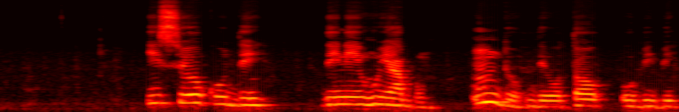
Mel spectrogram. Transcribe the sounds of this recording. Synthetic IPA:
i˦se˦o˦kʷʊ˦ɪ˦ | dɪ˨ni˦ɦu˦ja˦bʊ˨ | n̩˦dʊ˨dɪ˨ʊ˨tɔ˦o˦bi˦bi˦

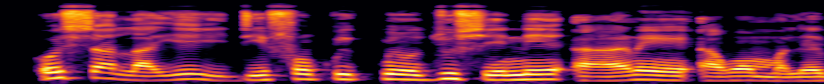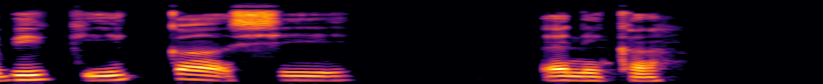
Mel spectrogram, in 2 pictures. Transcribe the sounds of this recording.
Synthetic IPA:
o˦ʃa˦˨la˨je˨˦i˨di˨˦fũ˦k͡pĩ˦k͡pĩ˦o˧d͡ʒu˦ʃe˧nĩ˦ʔa˨˦ɾ̃ĩ˦a˨w̃ɔ̃˧˨mɔ̃˨lɛ˨˦bi˦ki˨˦kã˦˨ʃe˧ | ɛ˧nĩ˨kʰã˧

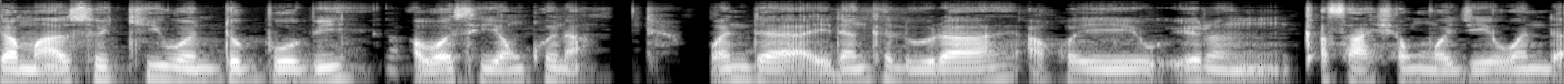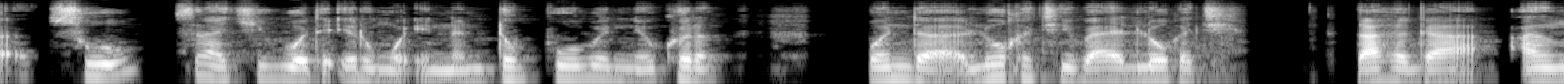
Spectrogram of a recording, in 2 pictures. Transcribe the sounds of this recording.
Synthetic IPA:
ɡ̥a˨ma̰ː˨suː˦kʲʰiː˦wɔ˨ndʊ˦bːoː˦bi˦ʔa̰˨wɐ˦su˦jɐ˦ŋkʷʊ˦na̰ː˨ | wɐ˦nda̰˨ʔɪ̰˨dɐ˦ŋka˨luː˦ɽaː˦ʔa̰˨kʷa˦jʔɪ˦ɽɪ˨ŋkʼɐ˦saː˨ʃɛ˦ŋwɐ˨d͡ʒe˦wɐ˦nda̰˨su˦ | sʊ˦naː˨kʲʰiː˦ɡʷoː˦ta˨ʔɪ˦ɽɪ˨ŋwɐ̰˨ʔɛ̰˨nːɐ˦ndʊ˦bːoː˦bɪ˦nːeː˦kʷʊ˦ɽɪ˨ŋ | wɐ˦nda̰˨loː˦kɐ˨t͡ʃiː˦baː˦jɐ˦nloː˦kɐ˨t͡ʃi̥ː˦ | z̥aː˦ka˨ɡa˦ʔa̰˦n

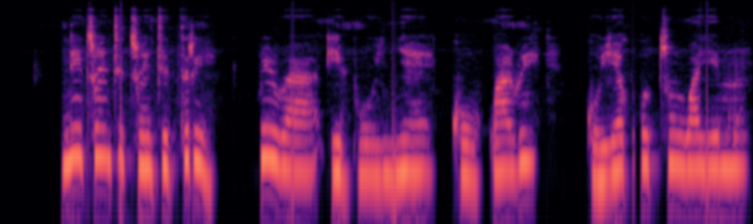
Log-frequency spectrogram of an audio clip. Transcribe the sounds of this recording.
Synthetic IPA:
nĩ˦twɛ̃˦nti˨twɛ̃˧nti˧tɾi˦˨ | kk͡pi˦ɾa˧i˨bo˨jɛ̃˧kʰo˨k͡pa˧ɾi˦ | ko˨jɛ˧˦ku˦tũ˦wa˦je˦mũ˦

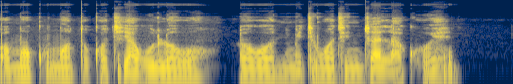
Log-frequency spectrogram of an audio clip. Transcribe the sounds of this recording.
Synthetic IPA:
ɔ˧mɔ̃˦kṵ˦mɔ̃˦tɔ˧kɔ˧tʰi˨˦a˨wu˨˦lɔ˦wɔ˦ | lɔ˦wɔ˦nĩ˦bi˧ti˦w̃ɔ̃˦ti˦n̩˦d͡ʒa˦˨la˨˦kʰo˦˨ɾɛ˧

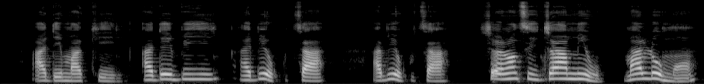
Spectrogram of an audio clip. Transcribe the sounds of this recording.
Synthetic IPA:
a̰˨de˨mã˨kʰe˨ | a˧de˦bi˦ | a˧bi˦o˦˨ku̥˨˦ta˧ | a˧bi˦o˦˨ku˨˦ta˧ | ʃɛ˦ɾ̃ã˦ti˧d͡ʒa˦mĩ˧o˨ | mã˦lo˦˨mɔ̃˨˦

